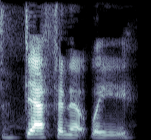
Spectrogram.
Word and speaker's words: definitely: Well, this adverb has the stress on the first syllable. So we would say very strong and loud. Definitely. Definitely. and there are 4 syllables.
